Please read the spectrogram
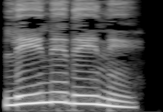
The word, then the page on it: ಲೇನೆದೇನೆ: Kannada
